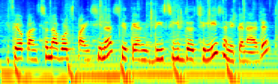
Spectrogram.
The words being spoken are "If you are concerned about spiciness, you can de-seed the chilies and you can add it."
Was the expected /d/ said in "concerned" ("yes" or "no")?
no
